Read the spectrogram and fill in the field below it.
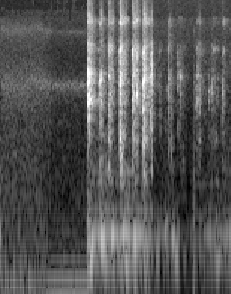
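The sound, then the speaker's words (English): A quick run of keystrokes on a computer keyboard, several clicks in a burst followed by a few sparser taps, with no talking, as someone types the mushroom name flammulina. “So I'm going to type in flammulina.”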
